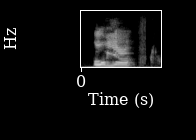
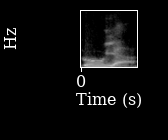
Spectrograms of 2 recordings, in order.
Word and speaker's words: Ouya: Hypothetically speaking, is his son named Oya? That was a failed video game system. I'm sorry, I don't. Yeah. Oh, the Ouya. It's called Ouya.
